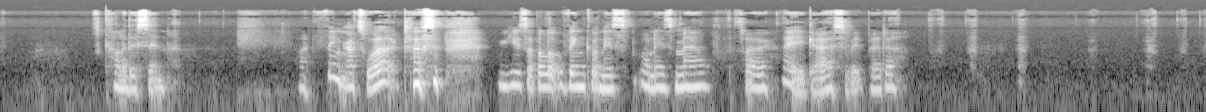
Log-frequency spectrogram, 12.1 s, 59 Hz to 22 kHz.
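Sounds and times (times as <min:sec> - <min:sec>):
pen nib scratching on paper: 0:10.9 - 0:12.0.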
